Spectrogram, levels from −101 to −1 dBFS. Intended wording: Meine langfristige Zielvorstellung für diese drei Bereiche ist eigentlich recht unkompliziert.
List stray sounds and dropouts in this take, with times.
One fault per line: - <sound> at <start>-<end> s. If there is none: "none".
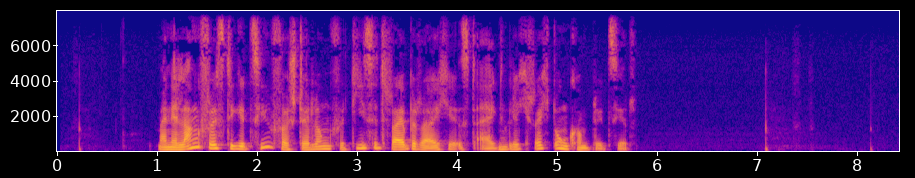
none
